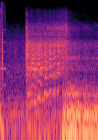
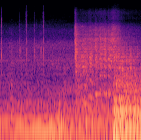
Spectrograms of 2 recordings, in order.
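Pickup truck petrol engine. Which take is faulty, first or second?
second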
